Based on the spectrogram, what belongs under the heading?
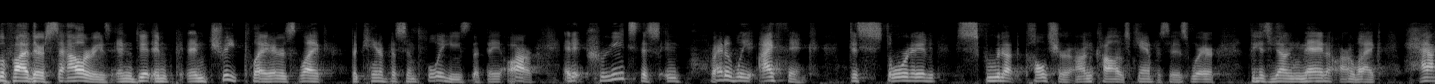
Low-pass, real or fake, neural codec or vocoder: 7.2 kHz; fake; codec, 16 kHz in and 24 kHz out, 0.6 kbps, FireRedTTS-2 codec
